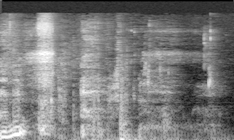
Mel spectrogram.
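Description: A quiet, muffled voice making wordless sounds: a short hum that glides up and down at the start, then breathy murmuring.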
